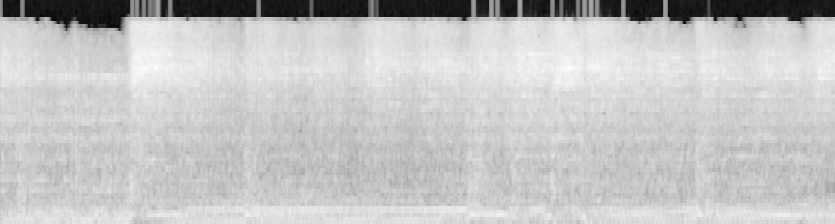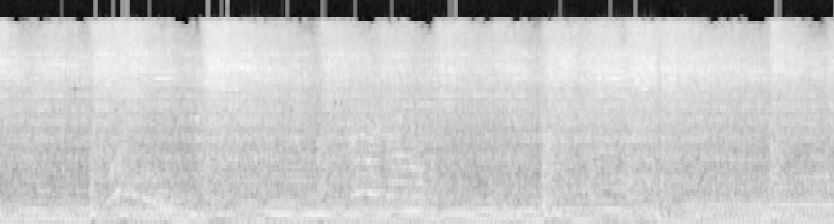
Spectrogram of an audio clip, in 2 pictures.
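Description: Live heavy rock band playing loud: electric guitars, bass and a drum kit with steady drum and cymbal hits. The cymbals drop out for a moment within the first second, then the full kit comes back in.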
